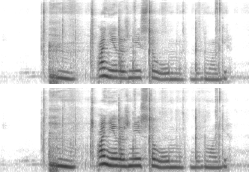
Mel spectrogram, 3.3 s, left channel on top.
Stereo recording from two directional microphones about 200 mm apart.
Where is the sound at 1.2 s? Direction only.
25° right (ahead or behind).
